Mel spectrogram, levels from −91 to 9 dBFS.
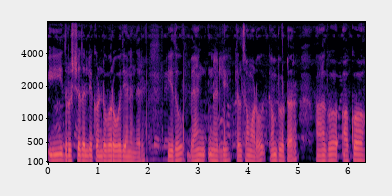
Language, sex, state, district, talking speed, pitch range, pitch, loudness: Kannada, male, Karnataka, Raichur, 130 wpm, 110-120 Hz, 115 Hz, -30 LUFS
